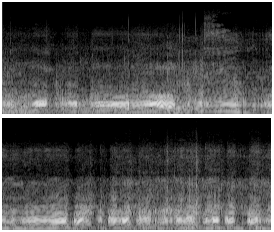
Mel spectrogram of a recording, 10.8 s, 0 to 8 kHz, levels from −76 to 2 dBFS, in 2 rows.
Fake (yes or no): no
